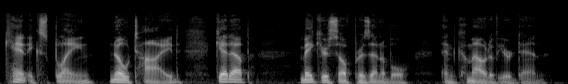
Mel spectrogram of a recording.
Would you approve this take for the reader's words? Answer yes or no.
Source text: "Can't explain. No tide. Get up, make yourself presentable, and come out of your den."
yes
